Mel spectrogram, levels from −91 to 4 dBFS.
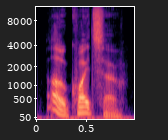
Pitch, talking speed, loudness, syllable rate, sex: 110 Hz, 180 wpm, -18 LUFS, 5.8 syllables/s, male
